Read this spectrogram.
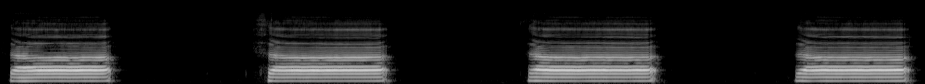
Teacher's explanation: زبان کی نوک کو ان 2 دانتوں کے کناروں کے ساتھ لگانا ہے اور اس کو نرمی کے ساتھ پڑھنا ہے۔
